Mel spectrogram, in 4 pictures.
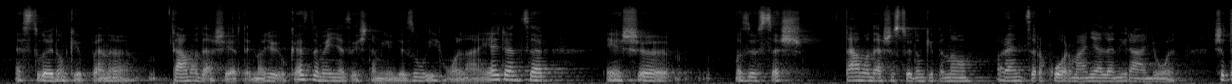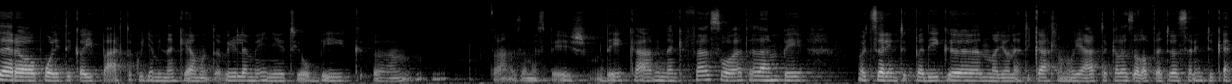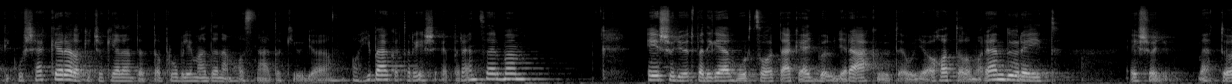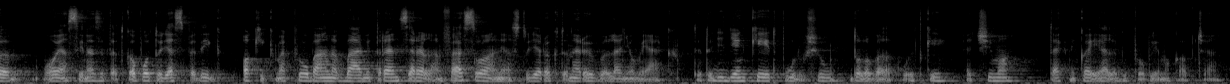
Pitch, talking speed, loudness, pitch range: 175 Hz, 150 wpm, -31 LUFS, 165-195 Hz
